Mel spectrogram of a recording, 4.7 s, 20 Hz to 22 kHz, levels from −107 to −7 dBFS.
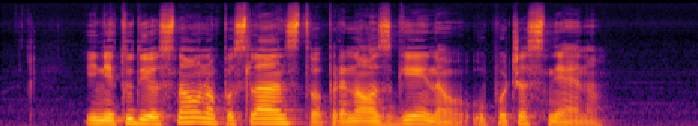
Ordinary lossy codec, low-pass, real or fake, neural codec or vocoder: none; 19.8 kHz; real; none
